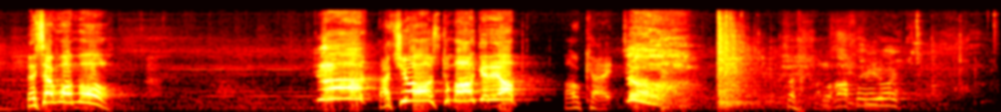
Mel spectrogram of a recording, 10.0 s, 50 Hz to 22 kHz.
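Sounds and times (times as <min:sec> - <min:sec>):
man's drawn-out straining groan: 0:06.3 - 0:07.0.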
